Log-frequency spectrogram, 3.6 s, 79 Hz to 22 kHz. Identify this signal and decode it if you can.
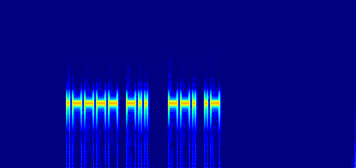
Morse code, heard as a keyed tone, about 39 wpm, 700 Hz. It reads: 1D GA
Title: Field Day Exchanges - 40wpm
